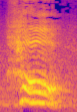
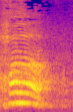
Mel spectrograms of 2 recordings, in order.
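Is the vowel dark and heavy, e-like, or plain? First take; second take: e-like; dark. First: The vowel leans toward an 'e' sound. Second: The vowel sounds dark and heavy. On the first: "لو نزل قوي تحت هيبقى حاء خطأ إمالة" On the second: "لو طلع فوق قوي عند سقف الحنك يبقى حاء تفخيم"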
